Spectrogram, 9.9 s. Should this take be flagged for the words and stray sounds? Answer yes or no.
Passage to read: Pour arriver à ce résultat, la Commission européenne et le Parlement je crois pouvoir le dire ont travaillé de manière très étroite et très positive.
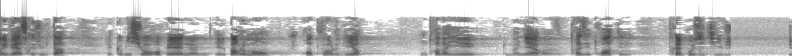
no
